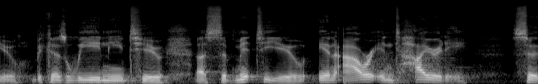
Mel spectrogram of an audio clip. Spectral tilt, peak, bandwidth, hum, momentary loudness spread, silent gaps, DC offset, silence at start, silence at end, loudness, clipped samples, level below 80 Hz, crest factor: -6 dB/octave; -4 dBFS; 16 kHz; none; 10 LU; none; under 0.1%; 0 s; 0 s; -22 LUFS; under 0.1%; -54 dBFS; 18 dB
